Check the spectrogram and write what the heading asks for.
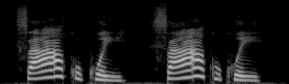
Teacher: the high tone of the final syllable of the prereferential modifier spreads its high tone onto the first syllable of the noun, which has lost its low tone. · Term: tonal spread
